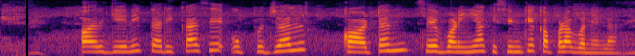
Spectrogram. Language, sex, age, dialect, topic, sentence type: Bhojpuri, female, 18-24, Western, agriculture, statement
